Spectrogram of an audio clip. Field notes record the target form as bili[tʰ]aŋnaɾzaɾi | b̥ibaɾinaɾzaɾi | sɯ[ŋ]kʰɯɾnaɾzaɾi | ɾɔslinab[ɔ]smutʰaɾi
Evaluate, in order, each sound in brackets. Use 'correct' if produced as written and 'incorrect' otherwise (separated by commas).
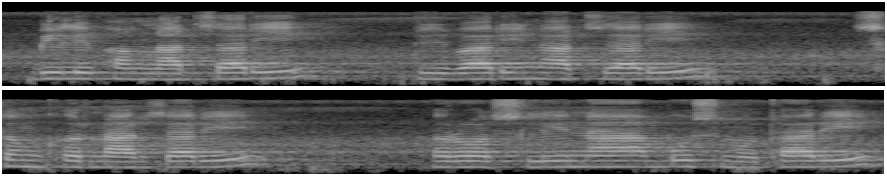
incorrect, incorrect, incorrect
